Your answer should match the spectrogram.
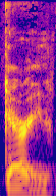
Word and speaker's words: Gerry: Albert Gerry, is actually how it's pronounced, was standing right there.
